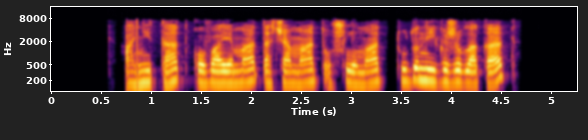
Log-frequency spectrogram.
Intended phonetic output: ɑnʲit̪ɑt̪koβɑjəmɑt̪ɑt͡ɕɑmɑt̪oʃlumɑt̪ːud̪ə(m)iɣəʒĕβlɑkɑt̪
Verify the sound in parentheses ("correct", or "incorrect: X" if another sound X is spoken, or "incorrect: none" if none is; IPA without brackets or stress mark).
incorrect: n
